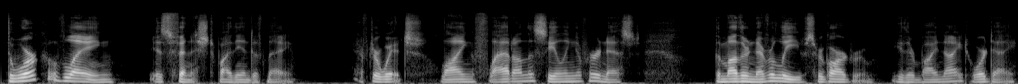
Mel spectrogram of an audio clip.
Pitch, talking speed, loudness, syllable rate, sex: 125 Hz, 195 wpm, -21 LUFS, 5.2 syllables/s, male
